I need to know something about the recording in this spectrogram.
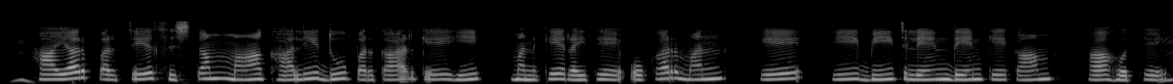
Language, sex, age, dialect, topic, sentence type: Chhattisgarhi, female, 51-55, Eastern, banking, statement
